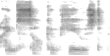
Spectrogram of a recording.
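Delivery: hushed, slow aside to yourself; confused inner thought. Retold or imitated. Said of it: "And I'm thinking".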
